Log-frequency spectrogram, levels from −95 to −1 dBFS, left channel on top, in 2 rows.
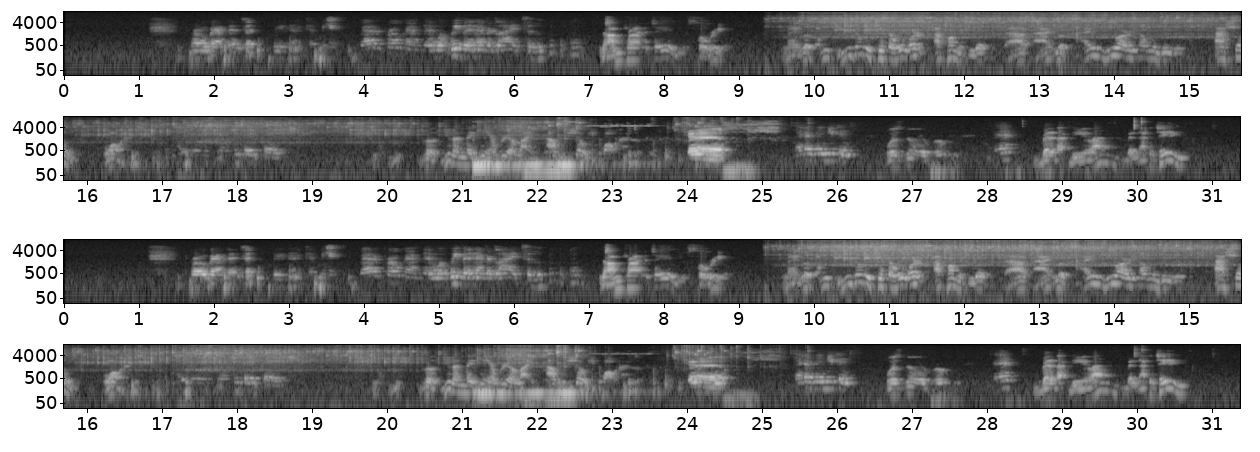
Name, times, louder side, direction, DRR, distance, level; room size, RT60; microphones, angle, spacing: voice 1, 1.1-2.5 2.8-3.7 3.9-6.4 6.7-6.9 17.2-18.9 25.4-26.2 28.1-28.3, right 2 dB, 85° right, 1.3 m, -41 dB
voice 2, 3.0-3.5 7.1-8.8 9.6-14.9 15.3-15.9 16.2-16.8 17.7-17.8 19.8-20.2 20.4-23.4 23.7-23.8 26.7-27.5 28.7-30.6, right 3 dB, 15° right, 0.3 m, -39 dB
sound 1, 9.3-23.0 23.7-25.6, right 4 dB, 55° right, 0.6 m, -37 dB
voice 3, 21.1-22.5 24.0-25.2, left 7 dB, 90° left, 0.4 m, -30 dB
3.4 x 2.7 x 2.3 m
head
